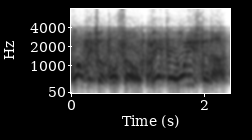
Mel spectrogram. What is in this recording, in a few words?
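Serbian bomb success mood high, speech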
